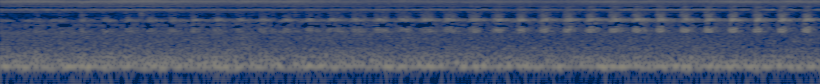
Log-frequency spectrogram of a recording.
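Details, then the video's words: Frog croaking in a rice paddy at night: a steady run of rapid, clicking pulses, about three per second, strongest in the second half, over a constant low hum and faint high background hiss. "田んぼのカエル "Croaking frog in rice paddy at night""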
